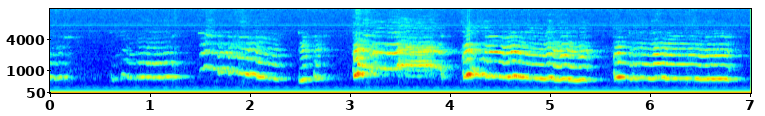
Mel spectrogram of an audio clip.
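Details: Weimaraner pup of about 13.5 weeks, confined in his kennel, wails in a series of long falling howls, some broken and cracking, with short pauses between them; steady electrical hum behind.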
